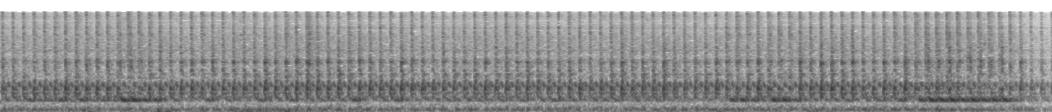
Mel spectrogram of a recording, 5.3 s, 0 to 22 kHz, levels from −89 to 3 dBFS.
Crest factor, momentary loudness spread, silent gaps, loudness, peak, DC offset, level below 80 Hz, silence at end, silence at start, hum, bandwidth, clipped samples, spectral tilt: 20 dB; 2 LU; none; -22 LUFS; -2 dBFS; under 0.1%; -42 dBFS; 0 s; 0 s; none; 15 kHz; under 0.1%; -2 dB/octave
